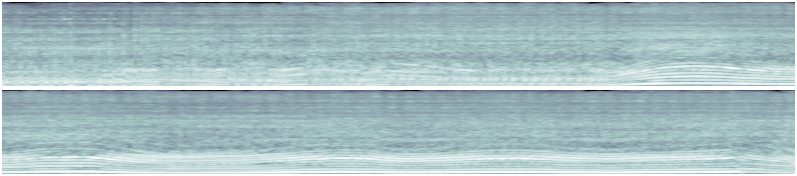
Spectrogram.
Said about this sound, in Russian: А можно попробовать ваше бензопило? Я тоже знаю, как пилить. Можно лед попилить? Чуть-чуть буквально, да? Сколько раз пилил бревна, а вот лед никогда.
